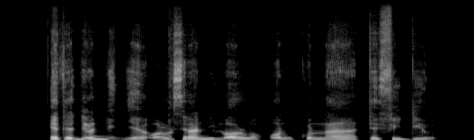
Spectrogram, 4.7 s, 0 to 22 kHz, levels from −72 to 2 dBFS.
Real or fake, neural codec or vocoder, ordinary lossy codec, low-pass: fake; codec, 44.1 kHz, 3.4 kbps, Pupu-Codec; none; none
